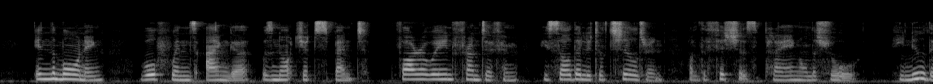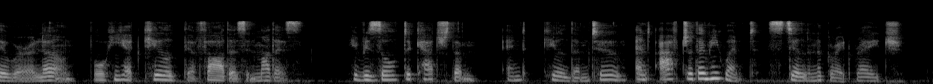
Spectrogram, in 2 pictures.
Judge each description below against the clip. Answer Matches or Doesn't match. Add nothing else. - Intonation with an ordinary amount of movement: Matches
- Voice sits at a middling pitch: Doesn't match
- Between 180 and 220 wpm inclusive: Matches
